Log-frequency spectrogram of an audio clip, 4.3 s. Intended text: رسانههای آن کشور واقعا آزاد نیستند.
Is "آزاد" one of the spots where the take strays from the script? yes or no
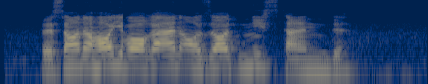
no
